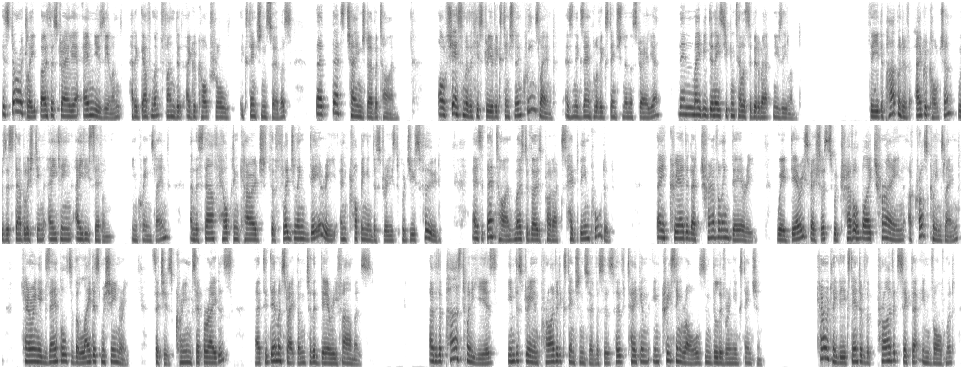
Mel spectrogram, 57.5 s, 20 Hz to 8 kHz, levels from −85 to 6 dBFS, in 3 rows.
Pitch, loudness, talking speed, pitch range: 140 Hz, -24 LUFS, 145 wpm, 125-160 Hz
